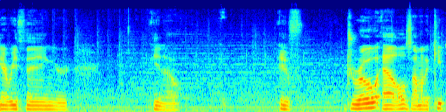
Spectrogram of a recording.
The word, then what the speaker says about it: Drow: And so my character was in 1988 a Drow elf, and I didn't want to call him. I wanted to rhyme with crow, not with cow.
